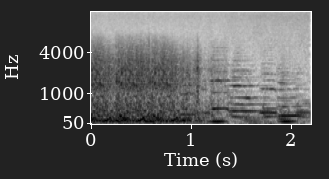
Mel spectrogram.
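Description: Cartoon sound effect of a shotgun blast tearing through a wooden door: a sharp bang, then a crashing noise that dies away about a second in. Orchestral cartoon score follows.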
